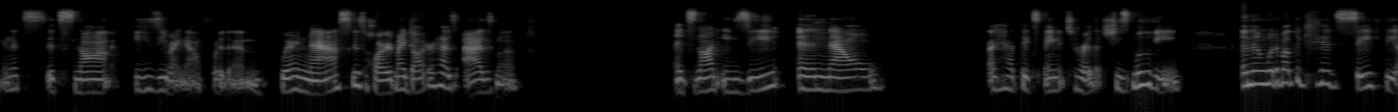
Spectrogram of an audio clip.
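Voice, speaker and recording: A woman, a parent, giving an emotional public comment at a school board meeting over a video call, halting and full of fillers. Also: mid-range voice, a little mellow, no echo, poor audio.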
